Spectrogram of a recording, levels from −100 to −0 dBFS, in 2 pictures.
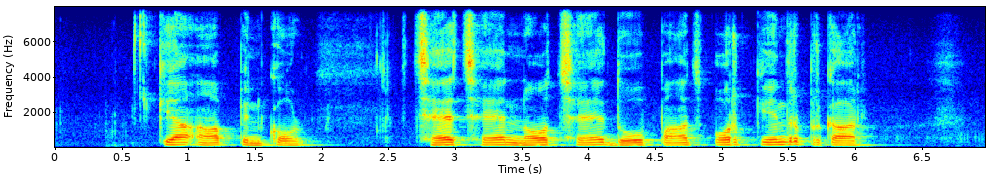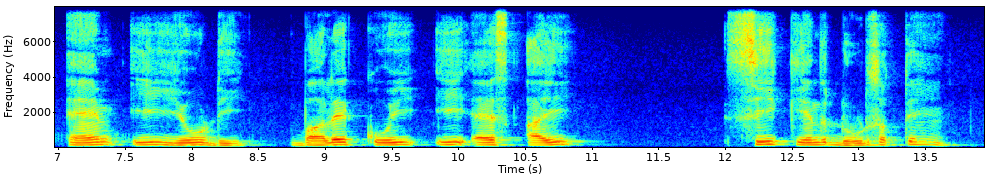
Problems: constant background noise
